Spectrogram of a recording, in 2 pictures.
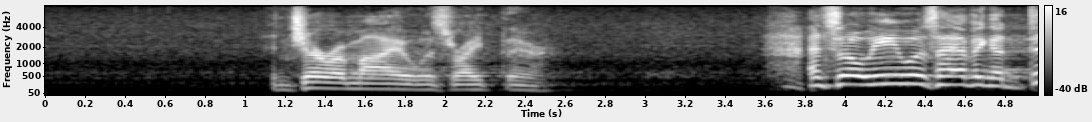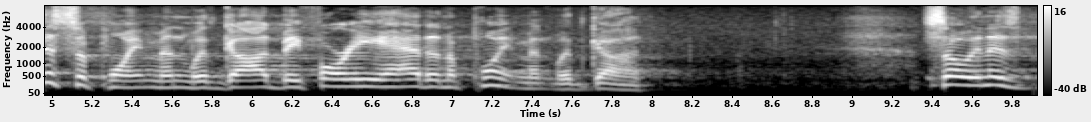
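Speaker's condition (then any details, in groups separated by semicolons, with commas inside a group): No condition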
